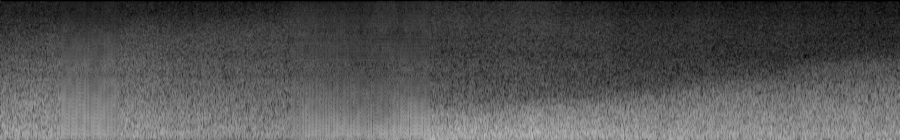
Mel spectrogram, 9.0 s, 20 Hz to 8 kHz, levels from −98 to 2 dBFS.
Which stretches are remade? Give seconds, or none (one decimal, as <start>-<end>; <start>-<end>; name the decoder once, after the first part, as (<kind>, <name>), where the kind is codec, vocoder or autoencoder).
0.6-1.2 (vocoder, Vocos); 2.9-4.3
